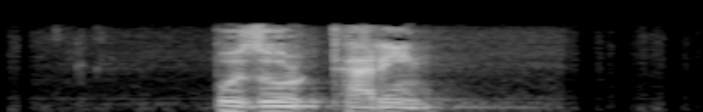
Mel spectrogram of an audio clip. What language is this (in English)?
Persian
